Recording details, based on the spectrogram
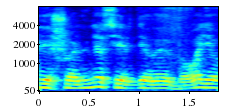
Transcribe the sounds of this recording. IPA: ɪ ʃʊlʲˈnʲʊs ɪ jɛʊ ˈɪ ˈboːʋɐ ˈjɛʊ

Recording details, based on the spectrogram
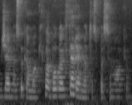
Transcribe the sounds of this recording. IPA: ˈʒʲæːmʲeːs ˈuːkʲoː moːˈkʲiːklˠɐ bʊɣɐlʲˈtʲæːrʲɪjɛ ˈmʲæːtʊs pɐsʲɪˈmoːkʲɛʊ

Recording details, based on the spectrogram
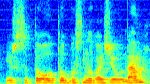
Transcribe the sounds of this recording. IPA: ɪr sʊ toːʊ ɐʊˈtuɔbʊs nʊʋɐˈʒʲoːʊˌnɐm

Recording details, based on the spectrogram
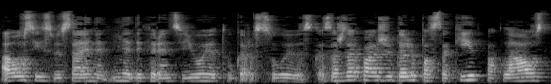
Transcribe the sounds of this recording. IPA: ˈɐʊsʲiːs ʋʲɪˈsɐɪ ˈnʲɛ nʲɛdʲɪfʲɛrʲɛnʲt͡sʲɪˈjuɔjɛ tuː ɡɐrˈsuː ɪ ˈʋʲɪskɐs ˈɐʃ dɐr ˈpɑːʋʲiːzʲd͡ʒʲʊɪ ɡɐˈlʲʊ pɐsɐˈkʲiːt pɐˈklˠɐʊst

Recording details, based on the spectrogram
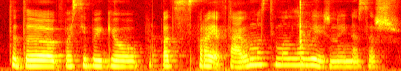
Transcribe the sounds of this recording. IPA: tɐˈdɐ pɐˈsʲɪbɐɪɡʲɛʊ ˈpɐts proːjɛkˈtɑːʋʲɪmɐs tɐɪ ˈmɐn lˠɐˈbɐɪ ʒʲɪˈnɐɪ nʲɛs ˈɐʃ

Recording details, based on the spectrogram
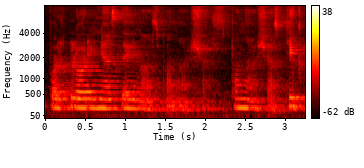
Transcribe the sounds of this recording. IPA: foːlʲkʲˈlʲoːrʲɪnʲeːs ˈdɐɪnoːs pɐˈnɑːʃʲoːs pɐˈnɑːʃʲoːs ˈtʲɪk

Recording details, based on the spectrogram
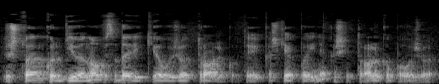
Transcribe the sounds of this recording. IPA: ɪʃ ˈtʲɛn kʊr ɡʲiːʋʲɛˈnɐʊ ʋʲɪsɐˈdɐ rʲɛɪˈkʲeːjoː ʋɐˈʒʲuɔt ˈtroːlʲɪkʊ tɐɪ kɐʃʲˈkʲiɛk pɐɐɪˈnʲɪ kɐʃʲˈkʲiɛk ˈtroːlʲɪkʊ pɐʋɐˈʒʲuɔjɪ

